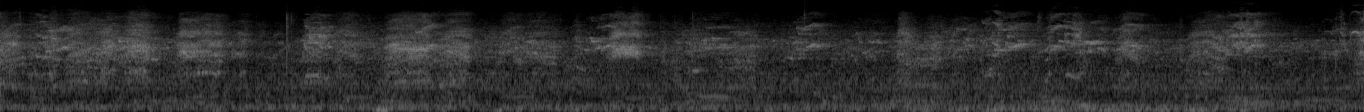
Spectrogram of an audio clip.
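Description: Several birds chirp and twitter in bright, overlapping bursts high in pitch, with a steady soft patter of light rain underneath.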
